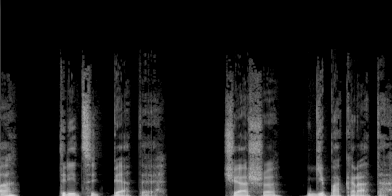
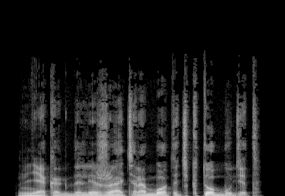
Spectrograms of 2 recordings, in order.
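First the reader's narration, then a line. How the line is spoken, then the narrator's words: Snorting. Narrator (Russian): фыркнул Афанасьев с усилием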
